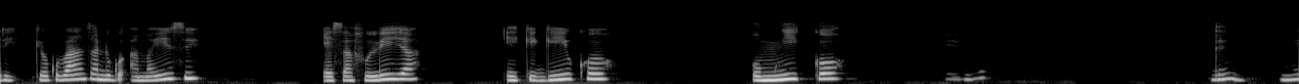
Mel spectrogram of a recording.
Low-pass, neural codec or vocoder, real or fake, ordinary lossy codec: 7.2 kHz; none; real; none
